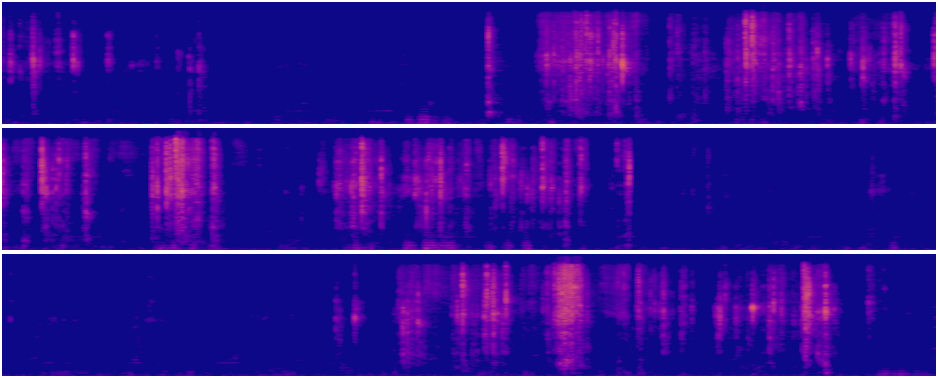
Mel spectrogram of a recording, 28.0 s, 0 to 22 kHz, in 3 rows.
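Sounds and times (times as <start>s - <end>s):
plastic packaging crinkling: 5.4s - 11.6s, 12.5s - 15.6s, 22.6s - 27.5s.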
